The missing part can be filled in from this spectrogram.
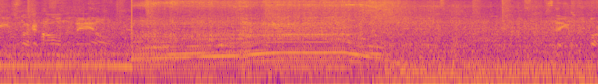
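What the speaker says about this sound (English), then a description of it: "Nothing screams I'm a douchebag more than fixing your car up to make more noise than it's supposed to." A tuned turbocharged Lincoln Town Car engine revs loudly up close, its pitch rising and holding before dropping off, with a steady low drone and road noise around it.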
